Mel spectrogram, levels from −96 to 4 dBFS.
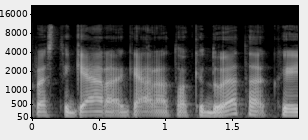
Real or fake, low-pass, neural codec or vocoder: real; 10.8 kHz; none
